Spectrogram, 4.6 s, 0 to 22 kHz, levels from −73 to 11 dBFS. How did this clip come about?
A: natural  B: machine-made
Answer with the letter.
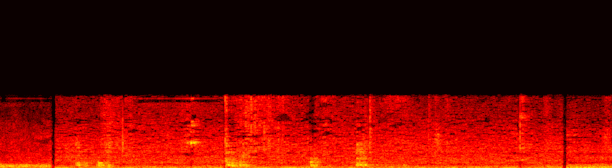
A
